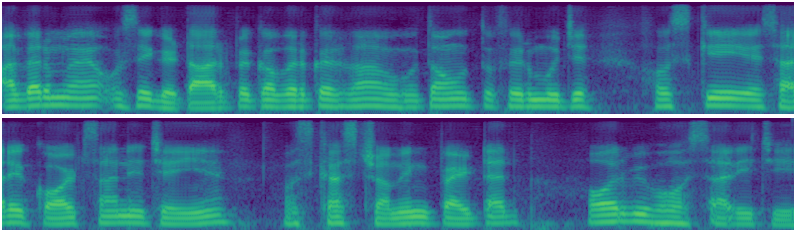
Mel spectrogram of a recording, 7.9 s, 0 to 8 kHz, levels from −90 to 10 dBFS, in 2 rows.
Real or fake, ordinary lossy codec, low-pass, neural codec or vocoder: fake; none; 7.2 kHz; codec, 16 kHz, about 1 kbps, DyCAST, with the encoder's durations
